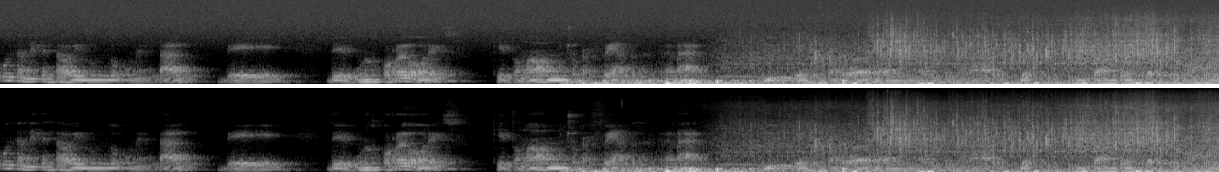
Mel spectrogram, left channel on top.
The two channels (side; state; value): left; noise; hiss, 12 dB below the sound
